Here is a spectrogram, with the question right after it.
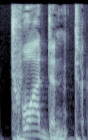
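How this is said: It is squeezed into one Cork word. "We'd say twadn't"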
